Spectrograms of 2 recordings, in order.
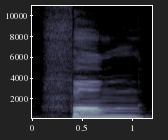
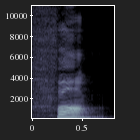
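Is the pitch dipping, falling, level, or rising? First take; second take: level; falling. First: The pitch stays high and level. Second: The pitch falls steadily from high.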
